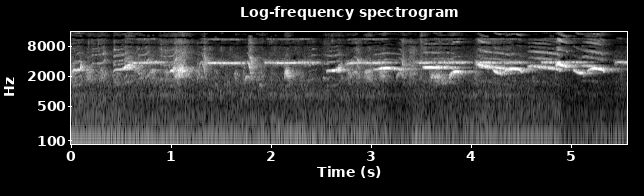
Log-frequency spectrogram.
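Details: Caged female Chinese hwamei used to excite male birds, uttering 'te dụ' calls; quick, irregular whistled and buzzy chirps, some with trilled downward sweeps, roughly two per second, over a faint low hum.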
